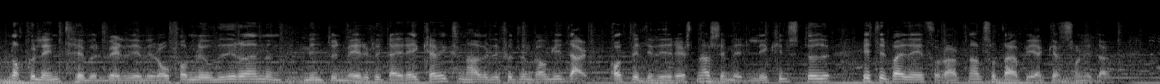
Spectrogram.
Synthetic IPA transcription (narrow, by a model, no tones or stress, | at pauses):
nɔhkʏɾlejnt̪hɛvʏɾvɛɾðɪvɪðɾoːwfɔɾmlɛɣʏmvɪðɾaðɛmʏmːɪnt̪ʏnmeːjɾɪflɪt̪ːaiɾeːjcʰavɪksɛmhavavɛɾɪðifʏt̪lʏmkawŋcɪit̪a̰ːɣ | a̰wt̪vɪt̪lɪvɪðɾejst̪naɾ̥sɛmɛɾilɪːcʰɪlst̪œːðʏheht̪ɪɾpaːjðɪɪθowɾaɾt̪nalsɔt̪aːɣapiɛcɛ̥t̪sɔnit̪aːɣ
